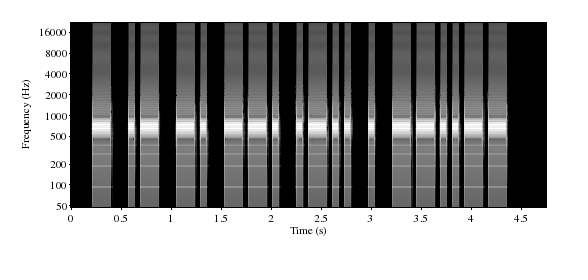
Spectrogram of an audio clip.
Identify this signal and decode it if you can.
Morse code, heard as a keyed tone, about 20 wpm, 700 Hz. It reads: TANGLE,
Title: A Sound Of Thunder 20wpm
